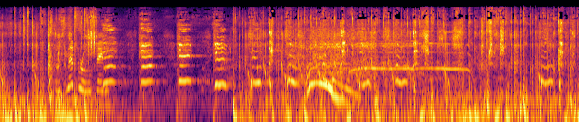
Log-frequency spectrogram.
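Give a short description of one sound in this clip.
A young man beatboxes into a microphone through loudspeakers, with sharp clicks, deep kick drums and hummed whistling tones.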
